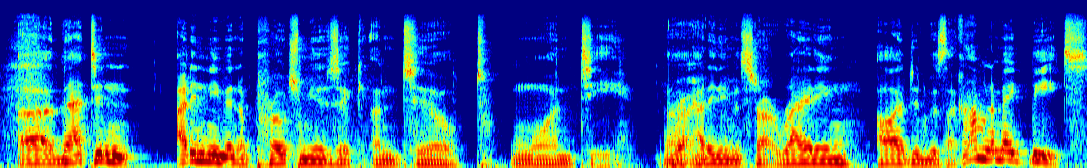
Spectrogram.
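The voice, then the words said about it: Nasal, deep voice. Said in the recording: “My voice is weird. It's kind of nasally and deep, but it's a weird voice.”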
